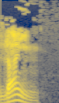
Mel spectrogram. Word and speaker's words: LINE: まあこのネイバーにしてもちょっとイントネーション怪しいところはあるんですが、それは置いといて、まあ LINE ってまあローマ字で書いてあるんだから、まあ英語的な発音のが合ってんのかなって考えると、まあ頭にアクセントを持ってきて LINE っていうね、こっちが合ってんじゃないかなみたいな思いますね。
